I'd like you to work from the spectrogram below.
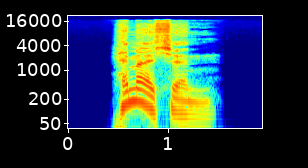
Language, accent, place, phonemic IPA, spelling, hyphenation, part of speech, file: German, Germany, Berlin, /ˈhɛ.mɐ.çən/, Hämmerchen, Häm‧mer‧chen, noun, De-Hämmerchen.ogg
- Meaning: diminutive of Hammer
